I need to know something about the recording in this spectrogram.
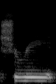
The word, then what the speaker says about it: Sherri: rhymes with capri because cherie rhymes with capri and on twitter it's more complicated it's like cherie underscore l underscore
